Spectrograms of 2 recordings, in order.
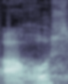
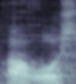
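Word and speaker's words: Aarhus: Et puis euh je m'imagine arriver entre le 10 et le 15 mai à Aros parce que ça se prononce comme ça, Aros au Danemark.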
